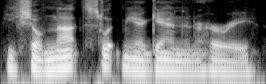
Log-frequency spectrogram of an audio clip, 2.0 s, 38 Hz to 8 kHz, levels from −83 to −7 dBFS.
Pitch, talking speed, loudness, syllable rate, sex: 95 Hz, 270 wpm, -17 LUFS, 5.9 syllables/s, male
